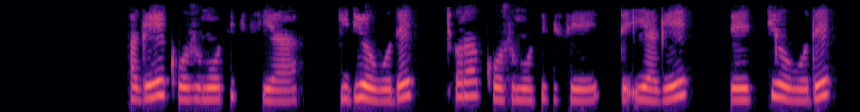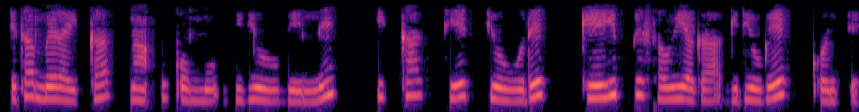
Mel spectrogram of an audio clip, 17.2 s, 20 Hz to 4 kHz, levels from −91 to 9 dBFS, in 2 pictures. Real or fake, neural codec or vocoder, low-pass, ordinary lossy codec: fake; vocoder, 44.1 kHz, 128 mel bands every 256 samples, BigVGAN v2; 3.6 kHz; MP3, 24 kbps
